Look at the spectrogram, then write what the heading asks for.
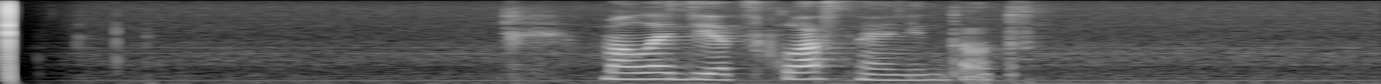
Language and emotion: Russian, positive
